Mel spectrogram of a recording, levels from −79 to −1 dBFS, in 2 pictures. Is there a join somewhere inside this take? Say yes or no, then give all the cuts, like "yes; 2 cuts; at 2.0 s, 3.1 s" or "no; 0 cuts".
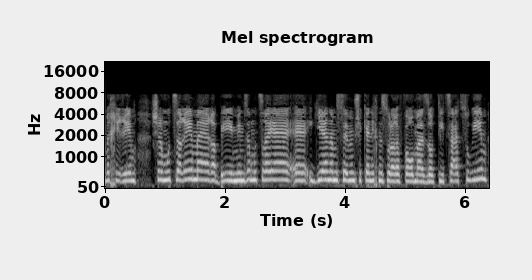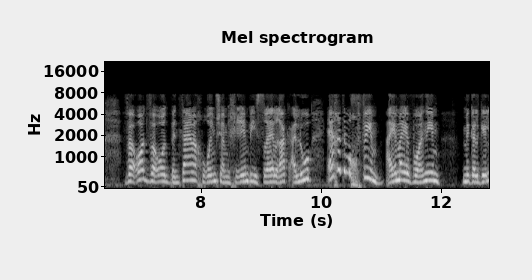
yes; 1 cut; at 2.2 s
